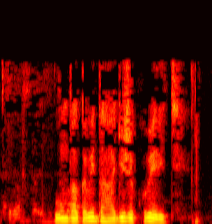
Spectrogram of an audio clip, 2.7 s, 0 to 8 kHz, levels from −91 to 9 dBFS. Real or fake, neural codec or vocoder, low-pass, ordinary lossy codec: real; none; 7.2 kHz; MP3, 24 kbps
